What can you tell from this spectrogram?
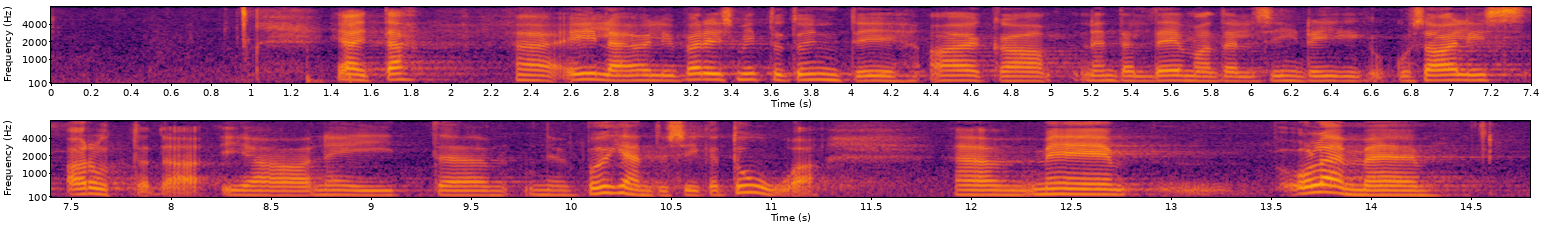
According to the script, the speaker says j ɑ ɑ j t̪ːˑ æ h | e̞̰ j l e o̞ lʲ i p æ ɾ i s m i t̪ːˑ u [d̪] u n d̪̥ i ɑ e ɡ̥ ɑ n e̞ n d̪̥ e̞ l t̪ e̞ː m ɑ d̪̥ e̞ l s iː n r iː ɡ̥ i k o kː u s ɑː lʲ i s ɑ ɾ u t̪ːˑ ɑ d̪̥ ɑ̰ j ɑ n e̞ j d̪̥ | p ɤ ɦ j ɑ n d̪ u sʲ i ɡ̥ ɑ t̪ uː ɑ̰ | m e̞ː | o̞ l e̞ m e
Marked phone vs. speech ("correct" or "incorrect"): incorrect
